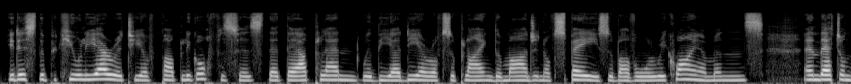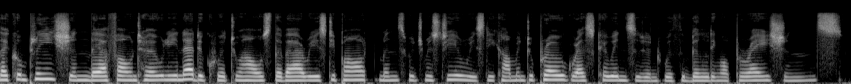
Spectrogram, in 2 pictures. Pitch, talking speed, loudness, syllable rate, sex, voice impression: 195 Hz, 170 wpm, -18 LUFS, 5.4 syllables/s, female, feminine, adult-like, tensed, powerful, clear, fluent, intellectual, friendly, slightly unique, lively, slightly sharp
